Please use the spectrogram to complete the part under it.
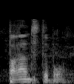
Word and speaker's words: Barnstable: Our producer, can pronounce it for us. – Barnstable. – Come on. There it is. That's it.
